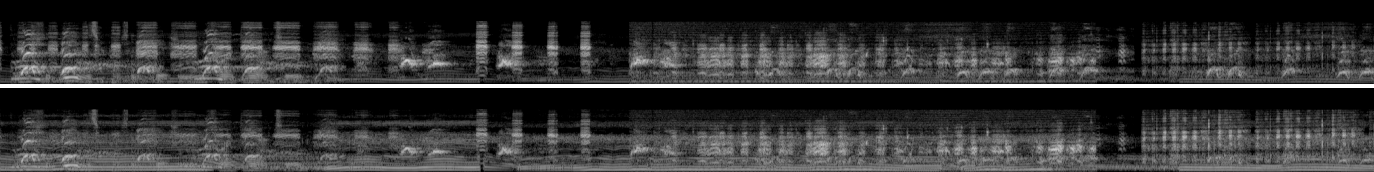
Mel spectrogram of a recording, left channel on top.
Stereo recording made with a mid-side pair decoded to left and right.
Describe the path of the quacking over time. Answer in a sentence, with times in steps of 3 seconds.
In this clip you hear the quacking on the left from 0 s, in the centre from 6 s and on the right from 9 s.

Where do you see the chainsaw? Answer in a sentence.
In this clip you hear the chainsaw on the right.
